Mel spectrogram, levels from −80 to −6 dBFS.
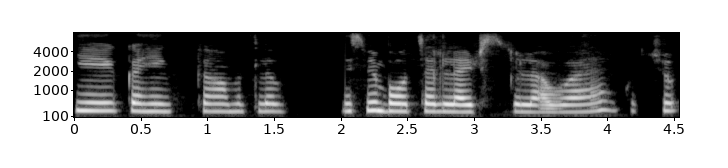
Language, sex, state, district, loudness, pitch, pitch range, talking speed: Hindi, female, Bihar, Gopalganj, -20 LUFS, 265 Hz, 255-280 Hz, 170 wpm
